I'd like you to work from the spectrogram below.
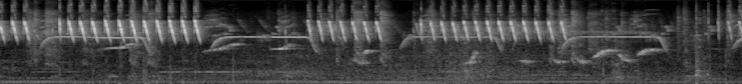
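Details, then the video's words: Cigun song used as tutoring material for songbirds: bursts of rapid, sharp, high chipping notes, about three per second, alternating with drawn-out rising and falling whistled slurs. "CIGUNG GACOR FUL NEMBAK MATERI GESEKAN BURUNG KICAU"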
